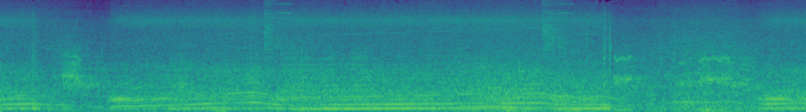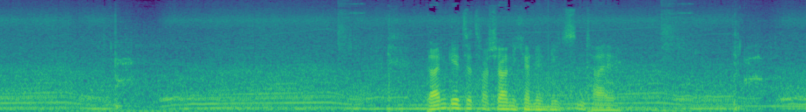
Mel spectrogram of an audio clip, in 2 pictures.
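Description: A car engine revs up and shifts through gears again and again.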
